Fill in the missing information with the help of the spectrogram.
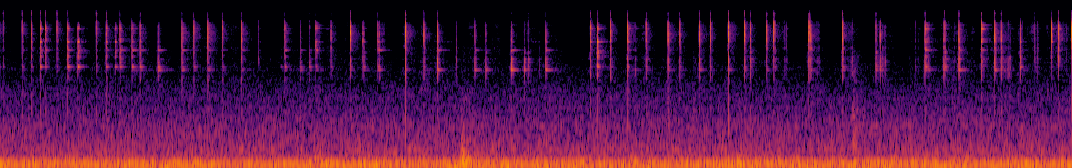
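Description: Long nails scratch and tap rapidly across the glazed body and rims of a hollow green glazed ceramic lantern figure held in the hand. The result is a dense run of short, bright, clicky scrapes over a steady low hum.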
